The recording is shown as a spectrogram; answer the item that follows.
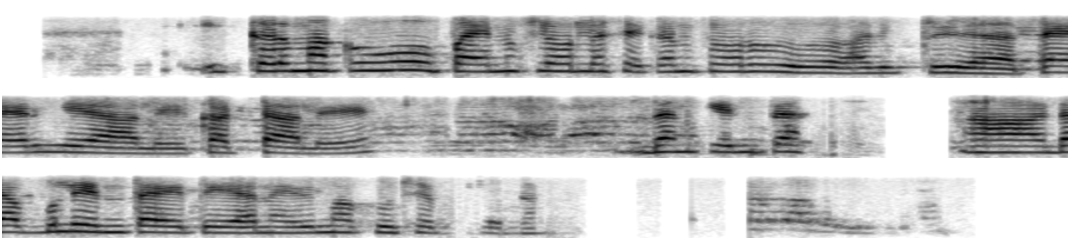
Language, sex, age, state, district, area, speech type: Telugu, female, 30-45, Telangana, Hanamkonda, rural, conversation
